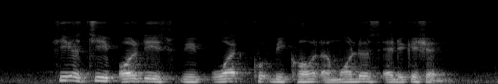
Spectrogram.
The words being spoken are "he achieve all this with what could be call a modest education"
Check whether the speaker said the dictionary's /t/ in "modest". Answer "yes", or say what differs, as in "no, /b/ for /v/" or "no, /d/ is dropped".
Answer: no, /t/ is dropped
